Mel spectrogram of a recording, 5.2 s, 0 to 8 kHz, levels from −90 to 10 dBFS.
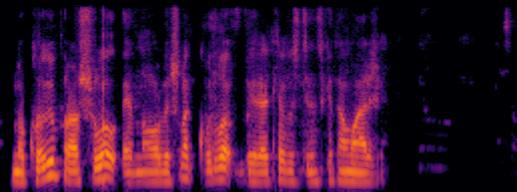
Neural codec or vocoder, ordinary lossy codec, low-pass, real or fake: codec, 16 kHz, 4 kbps, X-Codec, HuBERT features, trained on general audio; AAC, 48 kbps; 7.2 kHz; fake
